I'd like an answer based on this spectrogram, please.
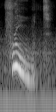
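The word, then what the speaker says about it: fruit: اليو لو جه بعدها اي تتنطق كانها 2 او بصوتها اللونج الاو، زي فروت، فروت، جوس، جوس. يبقى هنا اليو لو جه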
